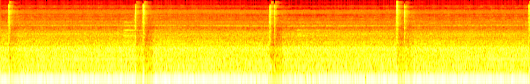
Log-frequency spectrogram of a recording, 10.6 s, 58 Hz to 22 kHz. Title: Union Pacific SD40-2C Locomotive Idling (interesting popping sounds)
